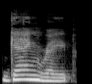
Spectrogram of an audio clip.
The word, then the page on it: gang rape: American English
